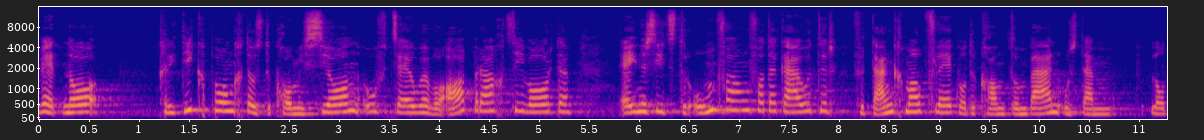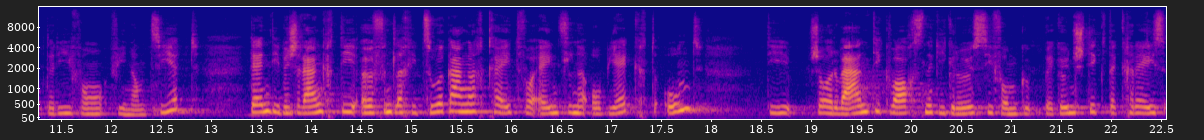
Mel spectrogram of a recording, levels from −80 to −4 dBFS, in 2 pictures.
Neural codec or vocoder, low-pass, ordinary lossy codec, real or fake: none; 14.4 kHz; AAC, 48 kbps; real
